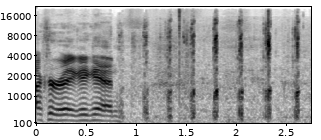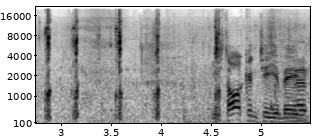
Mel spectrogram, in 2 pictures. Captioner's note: grunting fish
